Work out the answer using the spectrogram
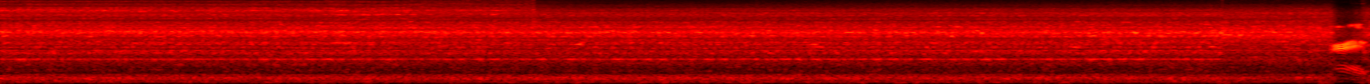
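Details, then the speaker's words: Valiant oil burner on a home furnace during service, bleeder open: steady roar with faint hiss and short sputter as air purges from the fuel line; burner fires despite remaining air. "Hear the air coming out already. Now we got to play with the aqua here a little bit. Sometimes this takes a bit to get all the air out of it. And sometimes it might even fire too."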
